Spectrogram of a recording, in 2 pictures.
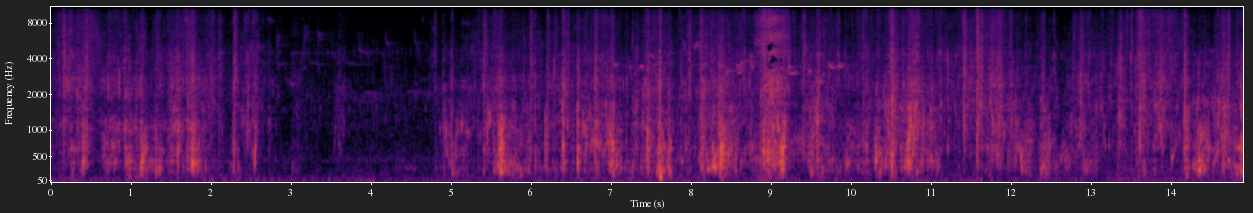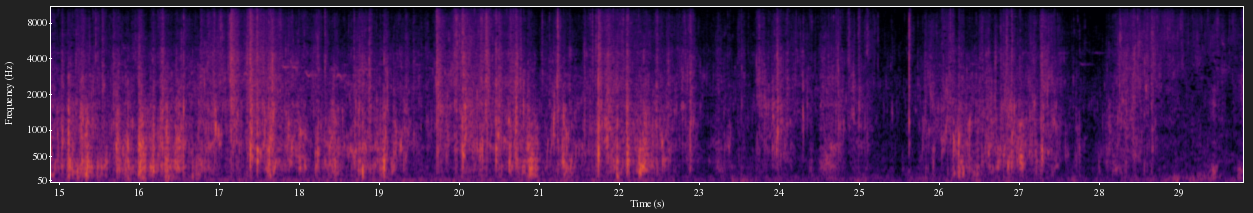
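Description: Irish setter puppy lapping water from a muddy puddle, a rapid run of wet slurps and small splashes with a pause a few seconds in.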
